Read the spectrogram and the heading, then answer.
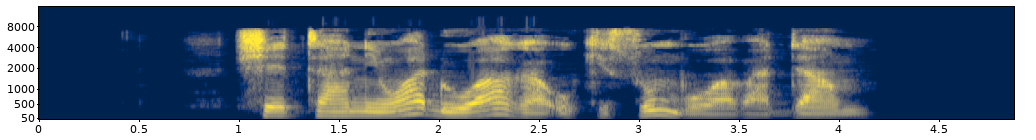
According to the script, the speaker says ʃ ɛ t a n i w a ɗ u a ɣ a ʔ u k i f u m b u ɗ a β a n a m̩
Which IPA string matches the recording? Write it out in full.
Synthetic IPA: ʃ ɛ t a n i w a ɗ u a ɣ a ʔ u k i s u m b u a β a d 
